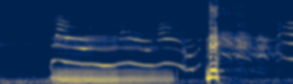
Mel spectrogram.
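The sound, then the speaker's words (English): A cat lets out a long, drawn-out meow lasting over a second, followed by a brief, louder yowl. The sound is clear, with no one talking. “Oh, you should have a room for me, and there's just lots of kitty cats.”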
